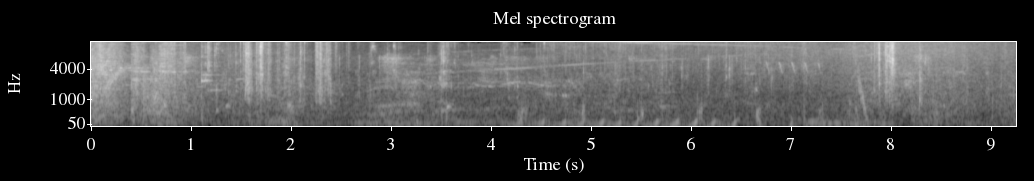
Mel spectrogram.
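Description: Quick footsteps patter on dry ground.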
